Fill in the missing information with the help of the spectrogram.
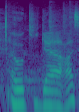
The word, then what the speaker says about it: Aokigahara: Alors Ningyo, ça raconte l'histoire de Kai, c'est un, enfant, un adolescent qui part dans la forêt de, je vais essayer de pas l'écorcher, Aokigahara, c'est ça Parfait.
